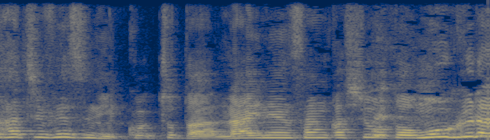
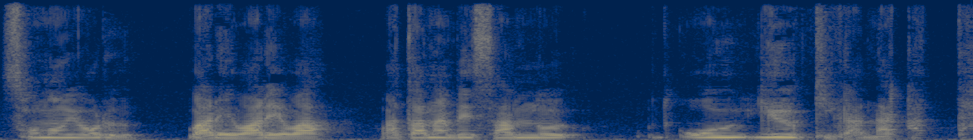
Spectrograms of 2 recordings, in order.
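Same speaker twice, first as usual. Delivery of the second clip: low, hushed, grave documentary narration; slow, somber closing voiceover; documentary narrator voice; 9 semitones lower, 6 dB quieter, slower than usual. Retold or imitated. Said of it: "最後の締めが".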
